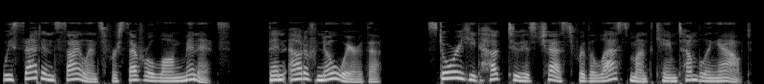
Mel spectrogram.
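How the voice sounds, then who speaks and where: A woman narrates an audiobook story in a relaxed, dark-toned voice. Her pitch moves around a lot, and the recording is very dry and a little dull. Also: moderate pace, dry recording. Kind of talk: scripted fiction narration.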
